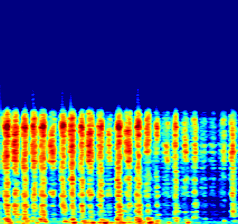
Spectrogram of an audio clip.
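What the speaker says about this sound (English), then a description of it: "So we use a rough file." A coarse file rasps steadily across wood in quick back-and-forth strokes, a rough, scratchy rhythm heard up close with no talking.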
